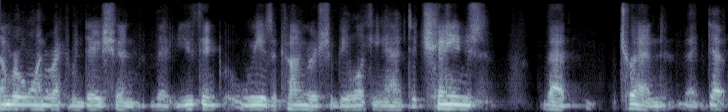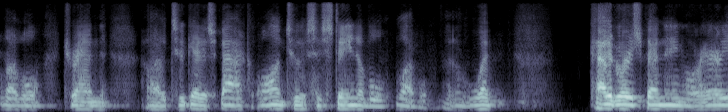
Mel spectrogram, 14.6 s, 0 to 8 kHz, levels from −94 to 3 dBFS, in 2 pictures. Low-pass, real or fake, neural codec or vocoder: 7.2 kHz; fake; codec, 16 kHz, 2 kbps, FreqCodec, smaller model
